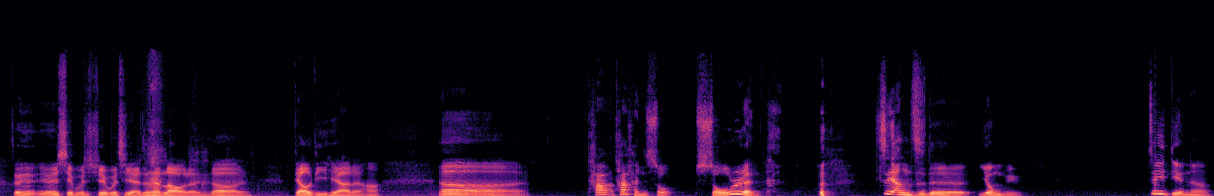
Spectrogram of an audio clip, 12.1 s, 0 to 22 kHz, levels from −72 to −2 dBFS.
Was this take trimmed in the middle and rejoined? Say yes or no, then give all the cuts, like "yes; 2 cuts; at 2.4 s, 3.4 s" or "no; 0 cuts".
no; 0 cuts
